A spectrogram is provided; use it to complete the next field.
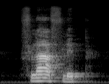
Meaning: a dessert made from vla, yogurt and cordial, mainly eaten by children
- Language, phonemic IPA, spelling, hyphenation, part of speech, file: Dutch, /ˈvlaː.flɪp/, vlaflip, vla‧flip, noun, Nl-vlaflip.ogg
